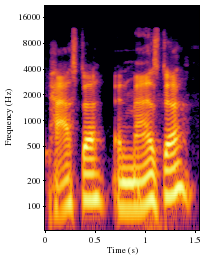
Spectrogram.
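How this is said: The words have a Canadian vowel pronunciation.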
